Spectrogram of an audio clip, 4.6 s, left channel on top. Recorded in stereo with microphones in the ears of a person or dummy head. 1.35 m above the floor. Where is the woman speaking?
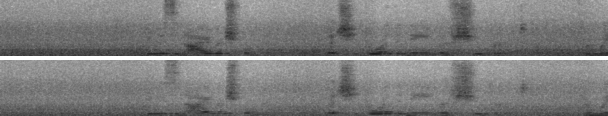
50° left (ahead or behind), 1.4 m.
